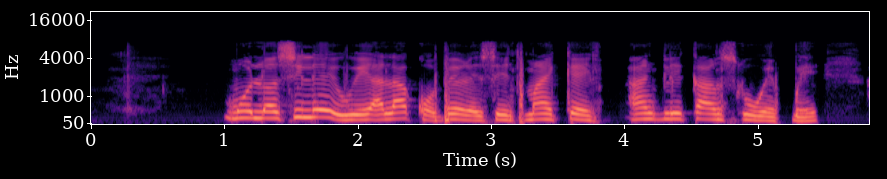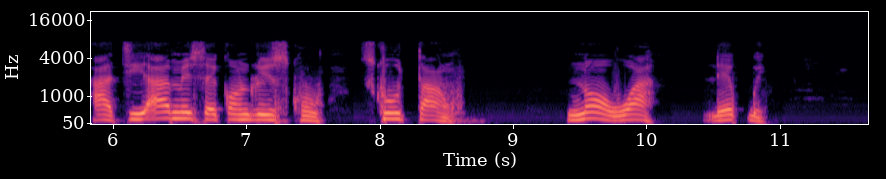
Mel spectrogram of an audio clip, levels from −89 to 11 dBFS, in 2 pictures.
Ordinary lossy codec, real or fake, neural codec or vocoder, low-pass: none; real; none; 7.2 kHz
